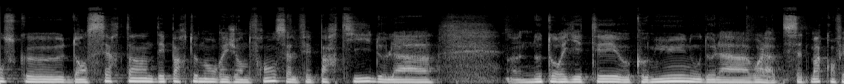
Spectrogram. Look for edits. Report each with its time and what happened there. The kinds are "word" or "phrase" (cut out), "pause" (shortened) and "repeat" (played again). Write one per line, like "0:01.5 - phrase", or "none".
none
